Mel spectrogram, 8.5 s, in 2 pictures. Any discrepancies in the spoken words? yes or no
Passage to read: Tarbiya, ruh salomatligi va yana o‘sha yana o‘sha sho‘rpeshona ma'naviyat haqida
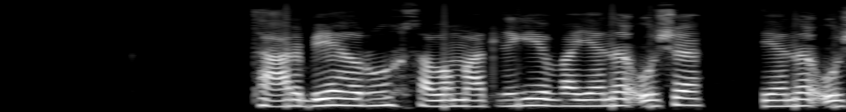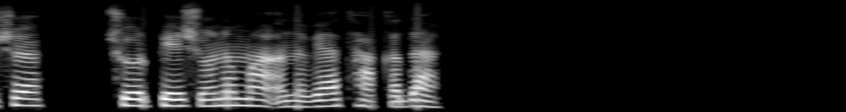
no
